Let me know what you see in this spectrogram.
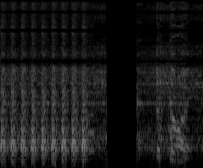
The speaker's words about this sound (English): They're shooting down these fairly slow-moving Shahed drones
